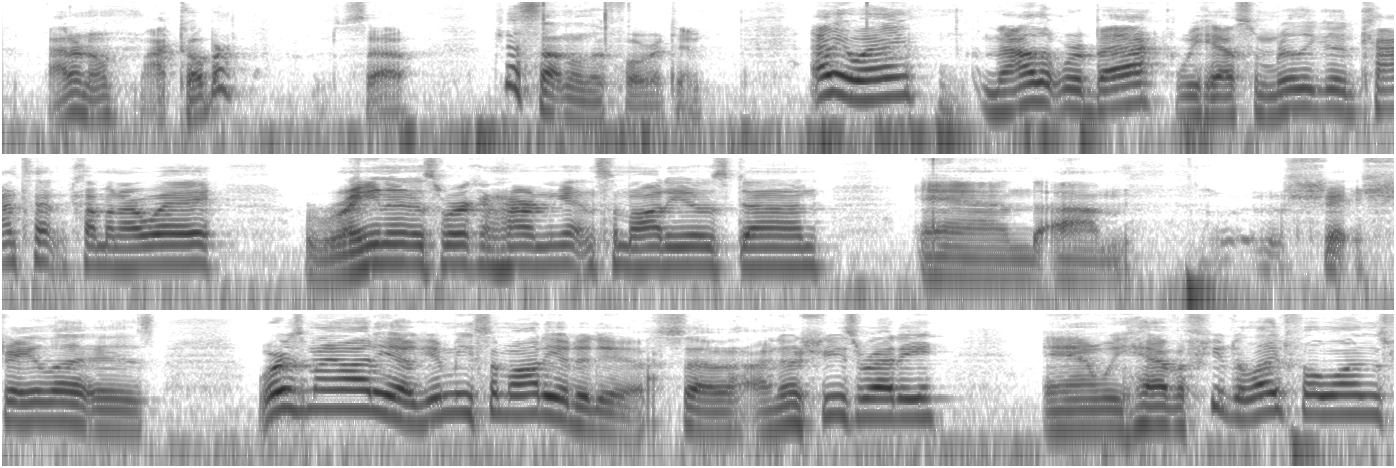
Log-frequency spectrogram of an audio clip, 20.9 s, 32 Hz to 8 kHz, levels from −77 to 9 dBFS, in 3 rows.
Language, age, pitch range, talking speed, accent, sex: English, 30-49, 105-175 Hz, 170 wpm, American, male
